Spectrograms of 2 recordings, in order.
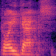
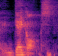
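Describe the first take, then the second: First: The surname is said as 'Gygax'. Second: The surname is said as 'Gegox'. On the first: This is how the family says it. "how my family pronounces my name" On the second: This is the original Swiss way. "in the proper Swiss it was originally pronounced"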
